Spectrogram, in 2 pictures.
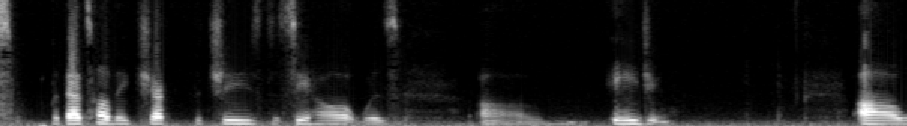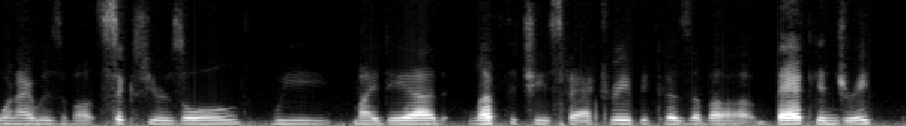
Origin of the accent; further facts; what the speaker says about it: Wisconsin, United States; I was born and raised in Wisconsin. Yeah. I've lived on a farm nearly all my life. I think the first 3 or 4 years I lived in a cheese factory.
